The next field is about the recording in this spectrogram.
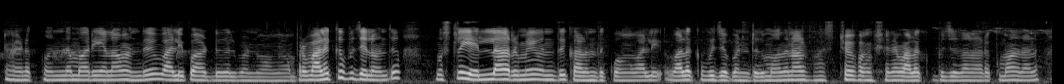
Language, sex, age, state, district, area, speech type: Tamil, female, 18-30, Tamil Nadu, Mayiladuthurai, rural, spontaneous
